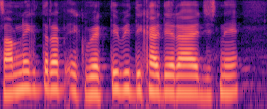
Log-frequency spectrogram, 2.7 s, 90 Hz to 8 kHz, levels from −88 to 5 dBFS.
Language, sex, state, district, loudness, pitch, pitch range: Hindi, male, West Bengal, Alipurduar, -17 LUFS, 185 Hz, 180-205 Hz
